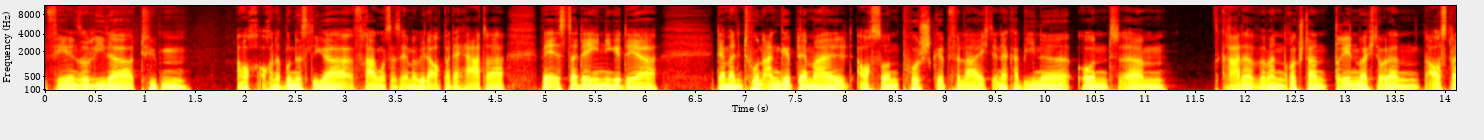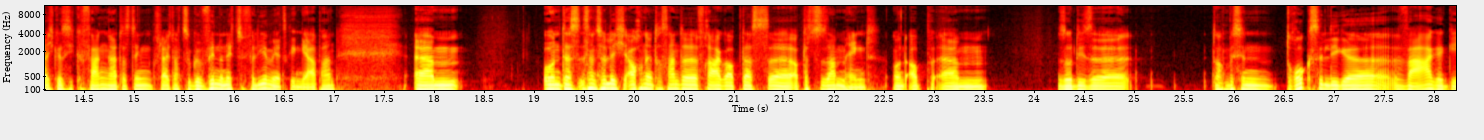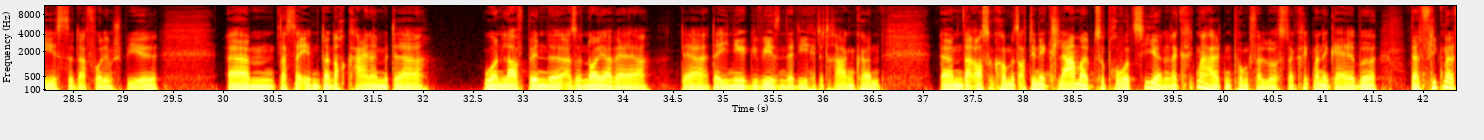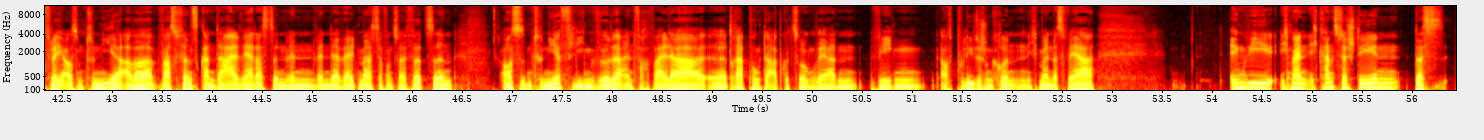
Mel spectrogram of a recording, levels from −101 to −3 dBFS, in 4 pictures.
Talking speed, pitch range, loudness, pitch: 205 wpm, 95-110 Hz, -18 LUFS, 100 Hz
